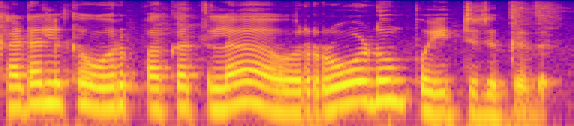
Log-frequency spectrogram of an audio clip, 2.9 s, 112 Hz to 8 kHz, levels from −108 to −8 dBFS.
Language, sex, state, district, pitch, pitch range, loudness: Tamil, female, Tamil Nadu, Kanyakumari, 215 Hz, 200-240 Hz, -13 LUFS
